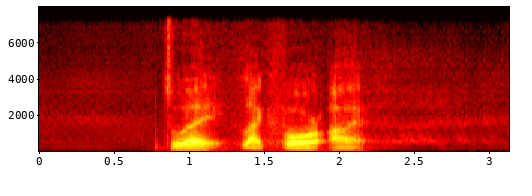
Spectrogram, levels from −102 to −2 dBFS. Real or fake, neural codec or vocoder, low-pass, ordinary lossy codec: fake; codec, 16 kHz in and 24 kHz out, 0.4 kbps, LongCat-Audio-Codec, fine tuned four codebook decoder; 7.2 kHz; none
